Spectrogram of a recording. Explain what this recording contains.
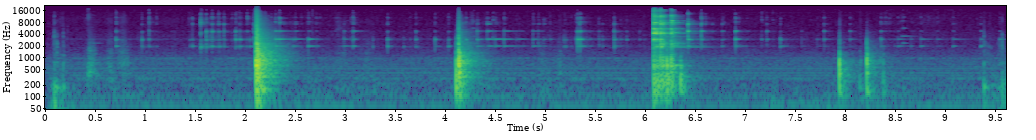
Sound effects > Objects / House appliances
Glasses on counter
Glasses with ice water, clinking, set down on counter.
glass, ice, clink, counter, glasses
